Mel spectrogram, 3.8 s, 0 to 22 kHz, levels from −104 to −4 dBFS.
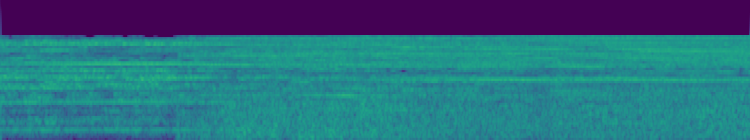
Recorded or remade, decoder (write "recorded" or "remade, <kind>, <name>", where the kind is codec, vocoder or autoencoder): recorded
